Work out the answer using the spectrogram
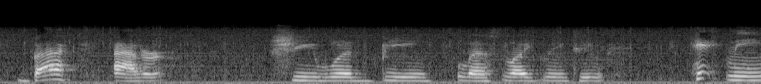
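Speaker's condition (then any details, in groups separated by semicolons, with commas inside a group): Cerebral palsy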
